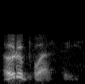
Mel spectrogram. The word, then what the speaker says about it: otoplasty: Well, today's discussion is, how do you pronounce this word, otoplasty? – Otoplasty.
